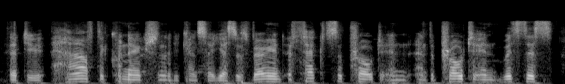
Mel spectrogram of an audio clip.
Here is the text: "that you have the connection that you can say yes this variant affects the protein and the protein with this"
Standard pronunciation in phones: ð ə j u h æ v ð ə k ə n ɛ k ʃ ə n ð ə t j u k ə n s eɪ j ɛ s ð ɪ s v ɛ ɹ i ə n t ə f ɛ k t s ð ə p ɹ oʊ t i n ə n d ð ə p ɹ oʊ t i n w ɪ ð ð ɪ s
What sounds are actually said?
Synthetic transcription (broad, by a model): ð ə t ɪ h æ v ð ə k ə n ɛ k ʃ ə n ð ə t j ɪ k ə n s eɪ j ɛ s ð ɪ s v ɛ ɹ i ə n t ə f ɛ k t s ð ə p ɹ oʊ t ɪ n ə n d ð ə p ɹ oʊ t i n w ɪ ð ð ɪ s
